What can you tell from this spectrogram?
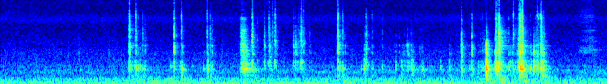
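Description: A scattered series of light clicks and taps from handling parts inside a PC case around a CPU socket, with two louder clicks close together about five seconds in.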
